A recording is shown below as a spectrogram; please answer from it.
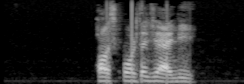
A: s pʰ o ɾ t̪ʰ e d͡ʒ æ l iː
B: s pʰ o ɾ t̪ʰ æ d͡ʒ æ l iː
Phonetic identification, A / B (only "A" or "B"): A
